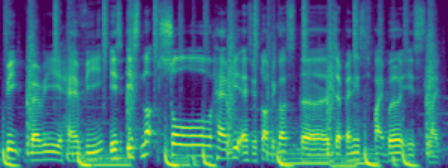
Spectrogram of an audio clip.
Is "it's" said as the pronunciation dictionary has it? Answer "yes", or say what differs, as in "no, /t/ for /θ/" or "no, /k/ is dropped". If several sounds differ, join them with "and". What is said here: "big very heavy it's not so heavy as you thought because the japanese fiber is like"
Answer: no, /s/ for /t/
